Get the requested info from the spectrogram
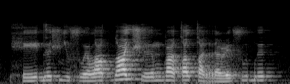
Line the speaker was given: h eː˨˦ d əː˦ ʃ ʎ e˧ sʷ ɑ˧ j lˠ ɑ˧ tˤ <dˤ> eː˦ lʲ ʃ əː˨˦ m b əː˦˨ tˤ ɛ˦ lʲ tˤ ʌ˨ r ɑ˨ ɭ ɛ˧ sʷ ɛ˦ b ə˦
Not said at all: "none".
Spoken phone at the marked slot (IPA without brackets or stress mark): dˤ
